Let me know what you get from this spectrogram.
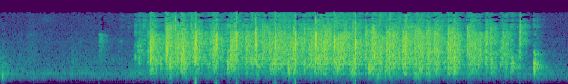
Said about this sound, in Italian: Io non so se questo applauso voleva dire che lei ha concluso il suo intervento, ma spero di no.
